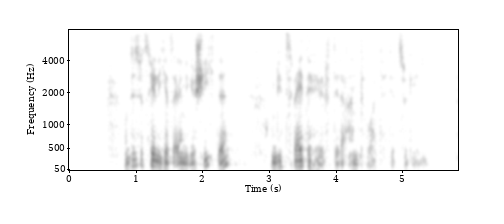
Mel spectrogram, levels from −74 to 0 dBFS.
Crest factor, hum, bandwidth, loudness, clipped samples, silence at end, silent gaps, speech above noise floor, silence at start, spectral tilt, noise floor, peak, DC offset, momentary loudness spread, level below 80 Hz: 22 dB; none; 7.6 kHz; -47 LUFS; under 0.1%; 0 s; none; 29 dB; 0 s; -4 dB/octave; -77 dBFS; -26 dBFS; under 0.1%; 20 LU; -78 dBFS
